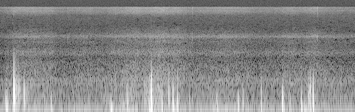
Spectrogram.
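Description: Irregular soft low thuds of someone walking while holding a phone: footsteps and handling bumps, over a steady low hum.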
